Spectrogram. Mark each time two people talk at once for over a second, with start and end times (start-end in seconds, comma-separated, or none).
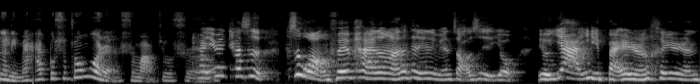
none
